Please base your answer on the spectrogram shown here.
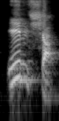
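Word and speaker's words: ঈর্ষা: হরিমন্তি এখানে দীর্ঘকার হবে এখন ঈর্শা ঈর্শার ক্ষেত্রে লক্ষ করো ঈর্শা কি ছিল এইরকম ঈর্শা ছিল এইরকম রাইট এখন এখানে অনেকগুলো নিয়ম কেটেছে লক্ষ কর দীর্ঘকারটা কিকার হবে বলতো রসকার রে অল উচ্চারণ হবে আর মূর্ধ সবসময় উচ্চারণের তালব বসা হবে তাহলে তিন চারটা কাজ করেছে ইরশা ওকে লক্ষ কর তাহলে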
